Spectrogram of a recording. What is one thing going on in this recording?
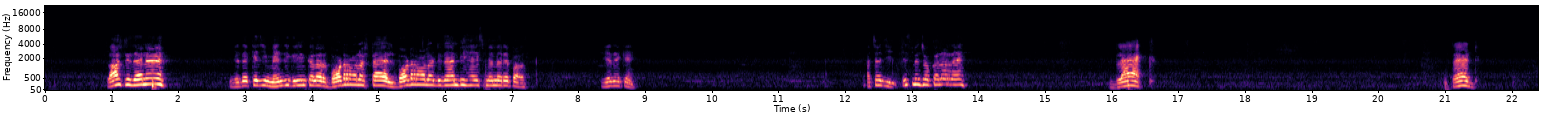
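A young man speaks close by in short bursts with pauses.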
